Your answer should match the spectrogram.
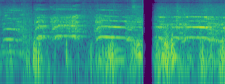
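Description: Rooster crowing: long drawn-out calls held on a steady pitch. The sound cuts out abruptly for an instant about one and a half seconds in, and another crow follows.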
